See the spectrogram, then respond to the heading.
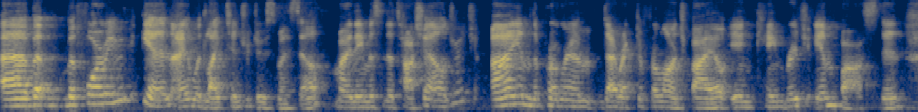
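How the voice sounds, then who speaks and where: A woman talks at a moderate pace with lively intonation. Her tone is bright and sharp. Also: fairly low pitch for a woman. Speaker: webinar moderator, program director. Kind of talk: webinar introduction. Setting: online webinar.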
